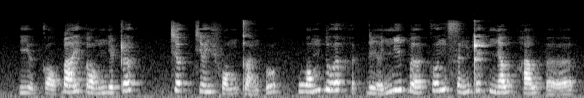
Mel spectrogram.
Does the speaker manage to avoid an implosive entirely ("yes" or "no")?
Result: no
